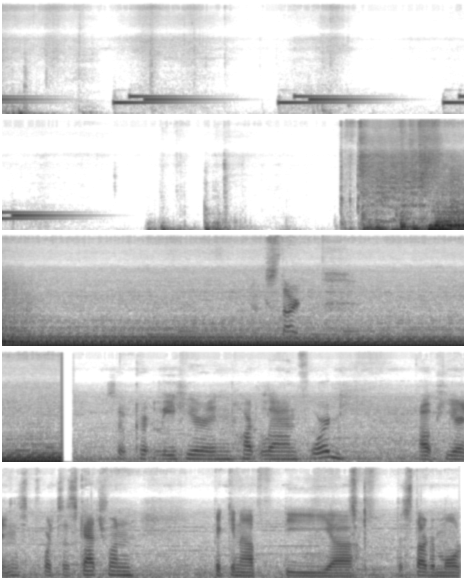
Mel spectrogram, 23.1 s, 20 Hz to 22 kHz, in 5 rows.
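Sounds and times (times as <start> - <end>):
engine cranking: 8.2 - 13.0
engine idling: 8.2 - 14.5.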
